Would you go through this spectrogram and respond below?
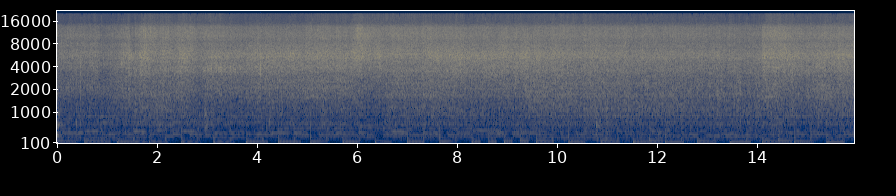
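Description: Beef sears in a hot pan with a loud, close, continuous sizzle, while rhythmic low thumps and scraping suggest the meat being turned to seal its sides.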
